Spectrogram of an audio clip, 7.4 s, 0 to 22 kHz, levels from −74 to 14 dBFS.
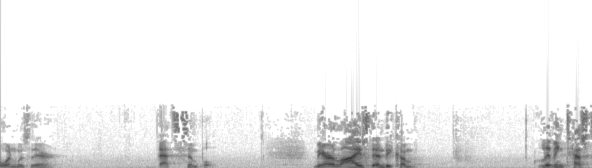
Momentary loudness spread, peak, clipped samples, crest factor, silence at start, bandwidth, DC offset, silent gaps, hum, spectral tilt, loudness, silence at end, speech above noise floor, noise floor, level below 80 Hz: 23 LU; 0 dBFS; under 0.1%; 18 dB; 0 s; 8.8 kHz; under 0.1%; none; none; -3 dB/octave; -14 LUFS; 0 s; 31 dB; -46 dBFS; -50 dBFS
